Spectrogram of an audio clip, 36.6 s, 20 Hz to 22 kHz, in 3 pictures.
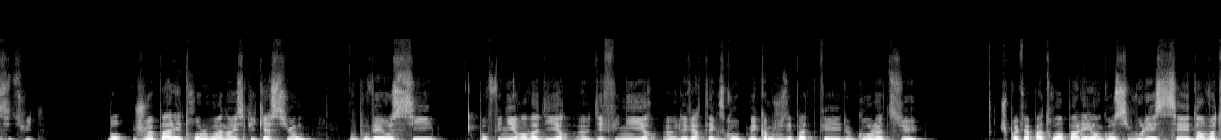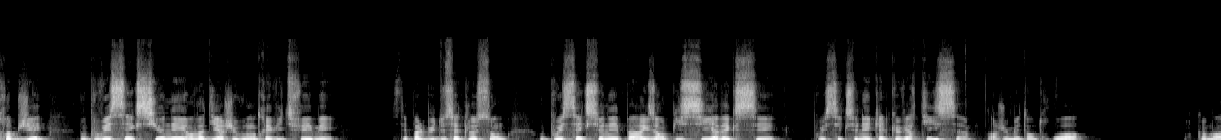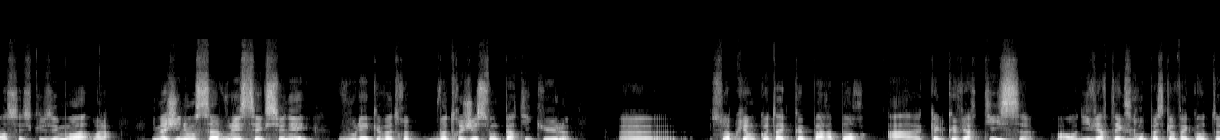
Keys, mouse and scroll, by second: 1.4-3.6 scroll down 1, 4.2 scroll down 1, 17.4 Tab, 20.7 c, 24.6 c.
